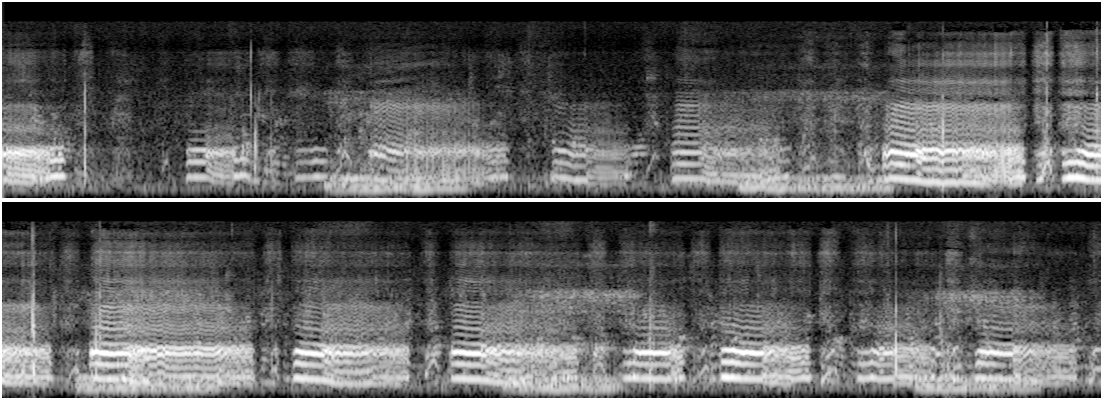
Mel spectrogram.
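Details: Newborn baby crying, with a father snoring loudly nearby: repeated wavering, high-pitched crying bursts with quieter breathy pauses between them; typical infant cry.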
